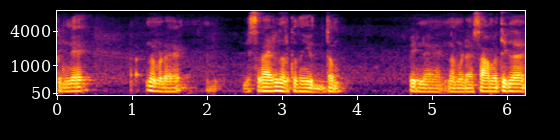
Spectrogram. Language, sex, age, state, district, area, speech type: Malayalam, male, 18-30, Kerala, Thrissur, urban, spontaneous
